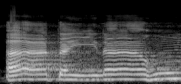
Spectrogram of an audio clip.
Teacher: میم ساکن کے بعد اگر میم آتا ہے تو وہاں پر غنہ کر کے پڑھتے ہیں، اور غنہ کہتے ہیں ناک میں آواز کو روک کر کے پڑھنا۔ آتیناہم، یہ جو میں لاسٹ میں آواز کو ناک میں روک رہا ہوں یہ غنہ کہلاتا ہے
